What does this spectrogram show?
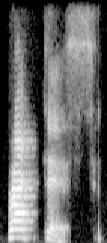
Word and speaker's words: practice: this one right here practice practice first or second syllable Maria second listen to my pronunciation practice practice so goes in the first one okay we go practice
